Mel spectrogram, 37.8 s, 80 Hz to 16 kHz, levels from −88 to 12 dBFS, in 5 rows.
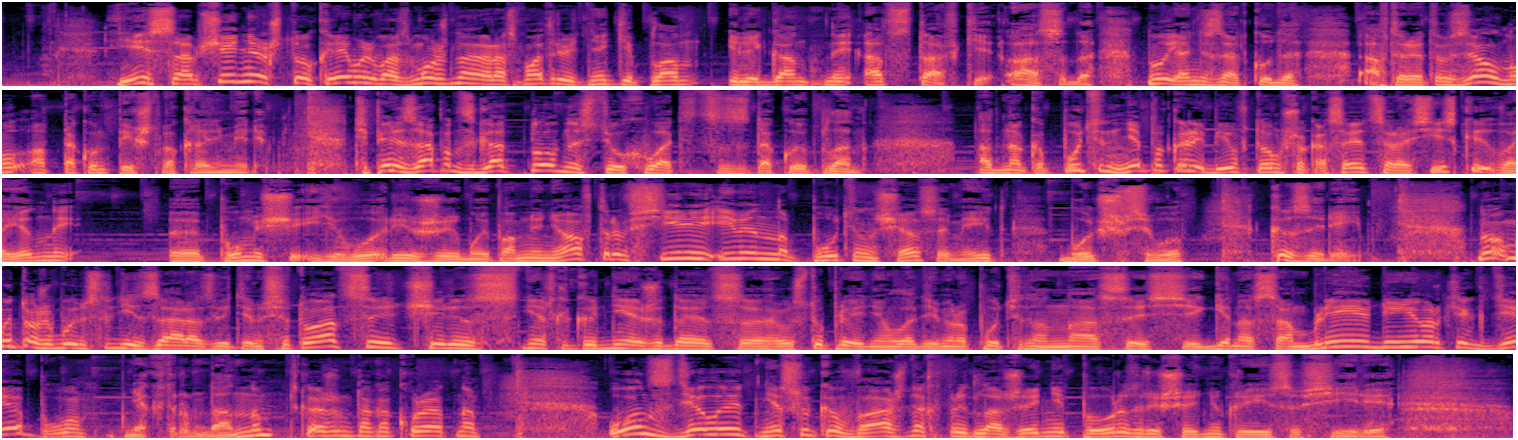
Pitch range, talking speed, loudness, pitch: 120-185 Hz, 155 wpm, -10 LUFS, 145 Hz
